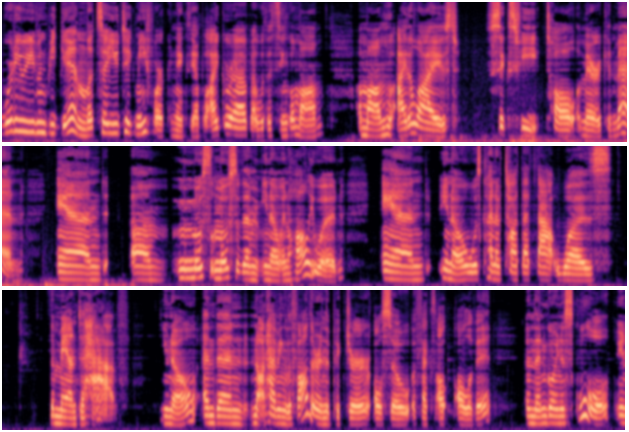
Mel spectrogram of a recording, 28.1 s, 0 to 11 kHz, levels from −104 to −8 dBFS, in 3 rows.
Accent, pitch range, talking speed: American, 150-225 Hz, 160 wpm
